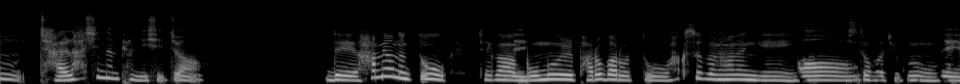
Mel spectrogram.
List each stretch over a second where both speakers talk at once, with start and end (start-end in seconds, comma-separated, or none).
none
